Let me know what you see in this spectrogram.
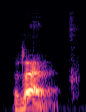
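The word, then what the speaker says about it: wrap: रैप, रैप में कहीं W आपको दिखाई दे रहा है, लिखने में दिखाई देता है, लेकिन जब प्रोनाउंसिएशन करते हैं, जब उच्चारण करते हैं तो उसमें W का सेंस नहीं आता है, यानी कि W चुप हो जाता है, शांत हो जाता है।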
